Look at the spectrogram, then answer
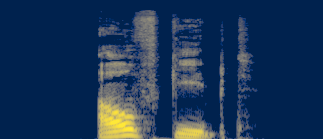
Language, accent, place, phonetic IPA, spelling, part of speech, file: German, Germany, Berlin, [ˈaʊ̯fˌɡiːpt], aufgibt, verb, De-aufgibt.ogg
- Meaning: third-person singular dependent present of aufgeben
